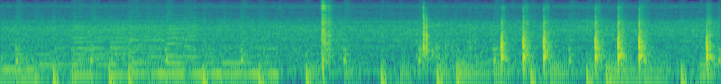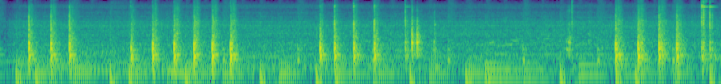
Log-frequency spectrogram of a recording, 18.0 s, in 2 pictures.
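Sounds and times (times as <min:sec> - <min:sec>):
hammer striking steel wire: 0:04.0 - 0:04.4, 0:13.0 - 0:14.5, 0:16.7 - 0:18.0.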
